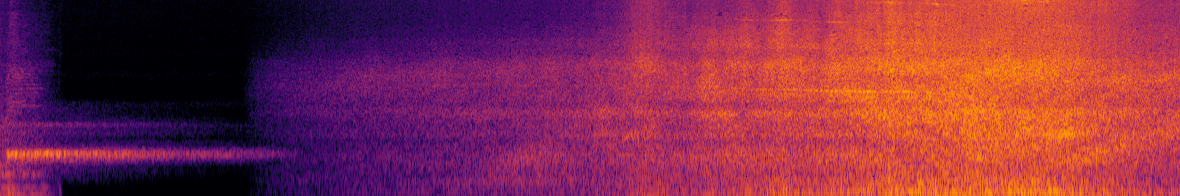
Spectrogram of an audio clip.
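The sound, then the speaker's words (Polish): A brief steady electronic tone fades out, then an airplane engine roar builds gradually, swelling into a loud, broad, rushing drone that dominates the end. No one speaks. “Zdążyliśmy na samolot.”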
